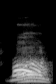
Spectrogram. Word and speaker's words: boiled: over at the no you got to say it like the southern the southern people say it boiled Bo boed peanuts B they have them over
